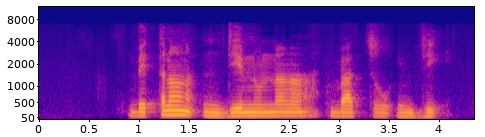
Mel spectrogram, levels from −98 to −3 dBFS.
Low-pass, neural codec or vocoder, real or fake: 7.2 kHz; codec, 16 kHz, 0.5 kbps, X-Codec, WavLM features, trained on Multilingual LibriSpeech; fake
